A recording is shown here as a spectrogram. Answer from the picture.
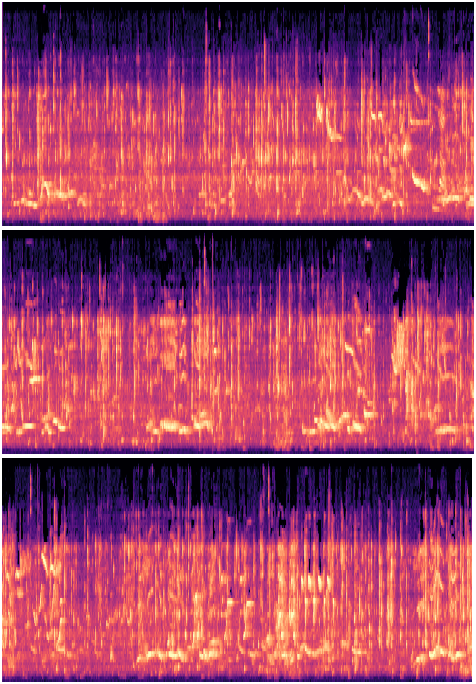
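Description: Wild birds calling and chirping over and over, short squeaky calls a second or two apart, over a steady hiss.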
